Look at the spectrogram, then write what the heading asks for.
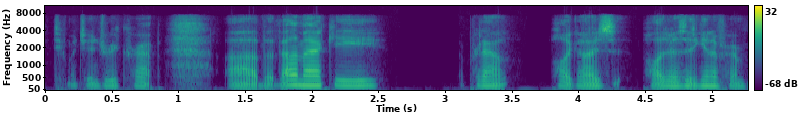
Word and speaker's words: Välimäki: I don't think it's actually pronounced Välimäki. It's like Välimäki. Like the emphasis on the syllables is different, so you'd have to ask him the correct way to pronounce it.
